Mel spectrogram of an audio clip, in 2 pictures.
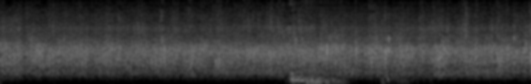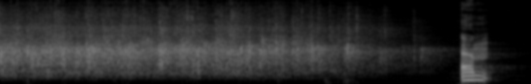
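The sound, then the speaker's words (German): Sustained audience applause given in thanks to a speaker, dense and steady for about nine seconds before tapering off, followed by a brief spoken word at the end. “Lass uns ihm einen herzlichen Applaus geben.”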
